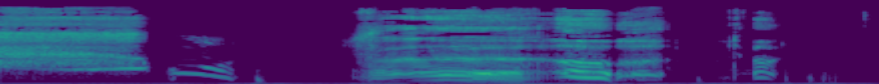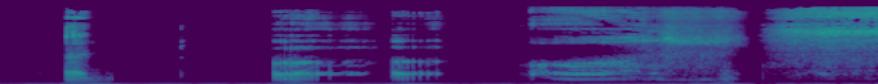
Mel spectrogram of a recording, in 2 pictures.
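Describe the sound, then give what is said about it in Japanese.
A string of loud, close burps, some long and groaning, others short, coming one after another with brief pauses between them over several seconds. “ゲップが止まりませんわ。”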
